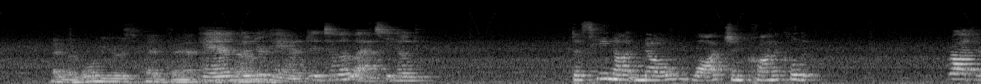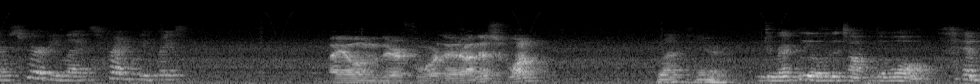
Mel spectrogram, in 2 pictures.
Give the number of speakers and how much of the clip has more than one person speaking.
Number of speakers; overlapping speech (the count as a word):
five, about 5%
